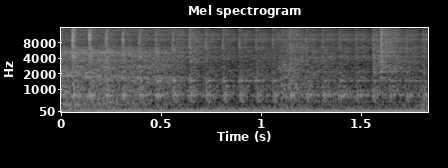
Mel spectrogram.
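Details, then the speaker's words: Garage door opener, cover opened, light blinking: rapid, steady rattling chatter many times a second with no motor run-up; won't open and button does nothing, owner suspects the motor, no reset button found. "When I go inside, the motor, it actually sounds like it's the motor."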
